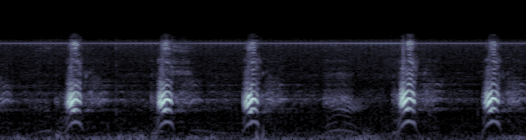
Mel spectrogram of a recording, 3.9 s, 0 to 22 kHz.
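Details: Barking by the dog Vesta at a training session in Horlivka, 20 July 2019: six crisp barks roughly every 0.6 seconds, one softer muffled yelp among them, quiet surroundings.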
